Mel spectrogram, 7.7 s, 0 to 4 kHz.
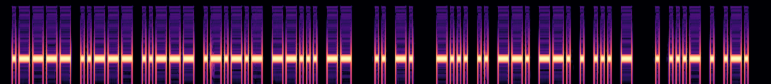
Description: Morse code, heard as a keyed tone, about 36 wpm, 550 Hz. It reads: 122.7M IN BIGGEST EVER
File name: podcast / News headlines-1x-35x35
